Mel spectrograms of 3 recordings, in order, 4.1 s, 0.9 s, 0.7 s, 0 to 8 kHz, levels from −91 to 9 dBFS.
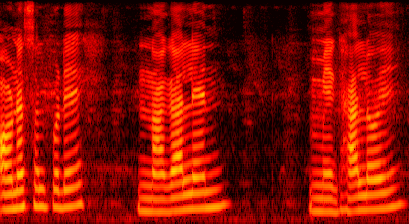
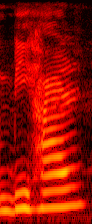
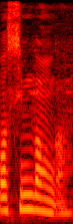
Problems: none marked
